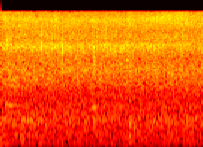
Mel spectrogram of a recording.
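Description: Heavy rain falls in a dense, steady hiss of countless drops on surfaces, loud and close, with no pauses and no talk over it.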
